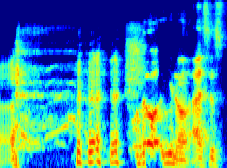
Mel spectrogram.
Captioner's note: laughs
